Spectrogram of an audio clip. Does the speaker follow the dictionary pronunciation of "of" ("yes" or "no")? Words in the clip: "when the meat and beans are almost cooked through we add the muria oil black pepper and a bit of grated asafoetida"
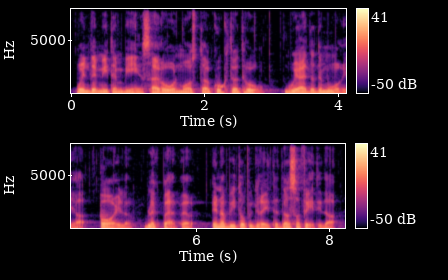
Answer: no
